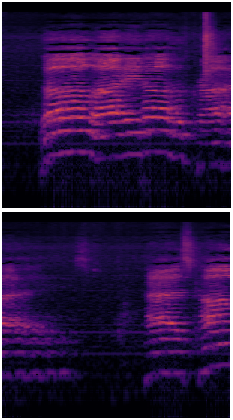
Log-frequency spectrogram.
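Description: A man's voice singing slowly in long held notes, a first phrase starting about half a second in and a second starting about a second after it dies away.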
